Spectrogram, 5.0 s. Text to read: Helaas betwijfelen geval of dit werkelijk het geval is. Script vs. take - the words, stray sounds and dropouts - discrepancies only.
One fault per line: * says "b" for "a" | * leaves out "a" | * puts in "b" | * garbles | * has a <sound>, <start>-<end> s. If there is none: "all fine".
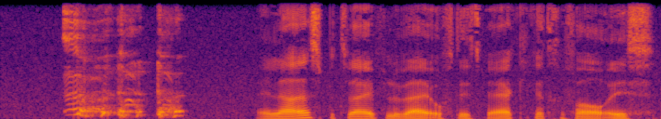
* has a cough, 0.5-1.4 s
* says "wij" for "geval"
